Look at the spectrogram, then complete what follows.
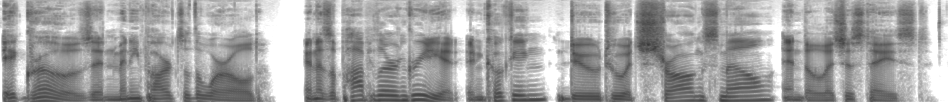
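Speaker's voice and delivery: sweet, dulcet, mellifluous reading tone. Reading product text aloud for viewers, in a dulcet reading voice. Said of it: "read that though, but with a uh, uh, dulcet tone".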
